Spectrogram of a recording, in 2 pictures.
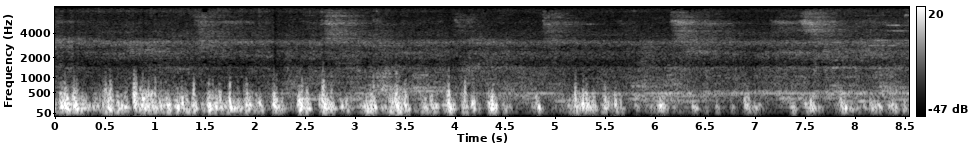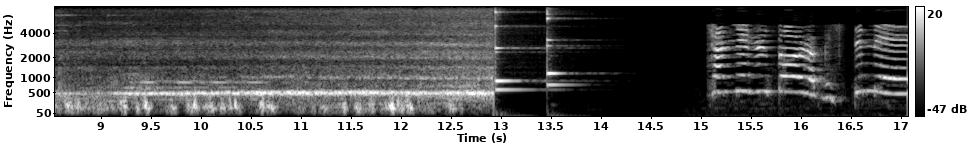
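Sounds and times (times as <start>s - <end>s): steady hum: 0.0s - 13.0s
train rumbling and thumping: 0.0s - 13.0s
high singing voice: 2.2s - 13.8s.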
